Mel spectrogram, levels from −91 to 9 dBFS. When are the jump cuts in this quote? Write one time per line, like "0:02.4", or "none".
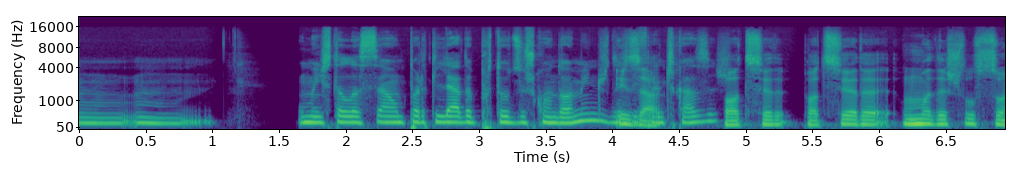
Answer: none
